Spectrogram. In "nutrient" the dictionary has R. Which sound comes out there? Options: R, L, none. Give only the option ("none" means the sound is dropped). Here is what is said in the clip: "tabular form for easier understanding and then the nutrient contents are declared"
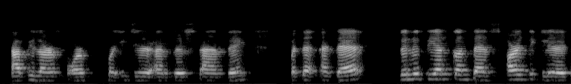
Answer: none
